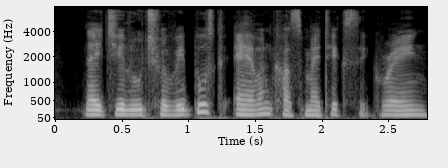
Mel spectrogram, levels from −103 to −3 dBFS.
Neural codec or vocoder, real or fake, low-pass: codec, 16 kHz in and 24 kHz out, 0.4 kbps, LongCat-Audio-Codec, two codebook decoder; fake; 7.2 kHz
